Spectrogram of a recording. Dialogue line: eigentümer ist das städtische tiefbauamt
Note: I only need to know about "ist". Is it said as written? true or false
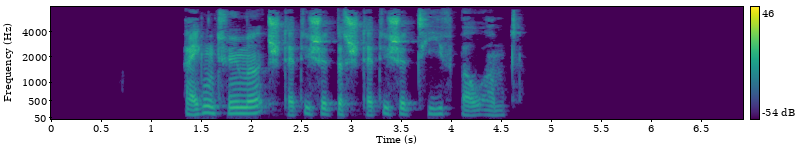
false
